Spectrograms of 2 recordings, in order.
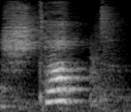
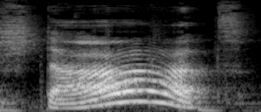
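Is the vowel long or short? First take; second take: short; long. First: The vowel is cut short. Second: The vowel is held long. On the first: The speaker calls it right. "Також короткими будуть голосні" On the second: The speaker calls it wrong. "Не"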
